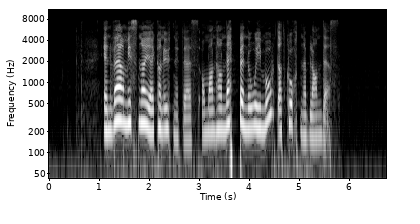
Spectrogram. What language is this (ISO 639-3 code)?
nor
